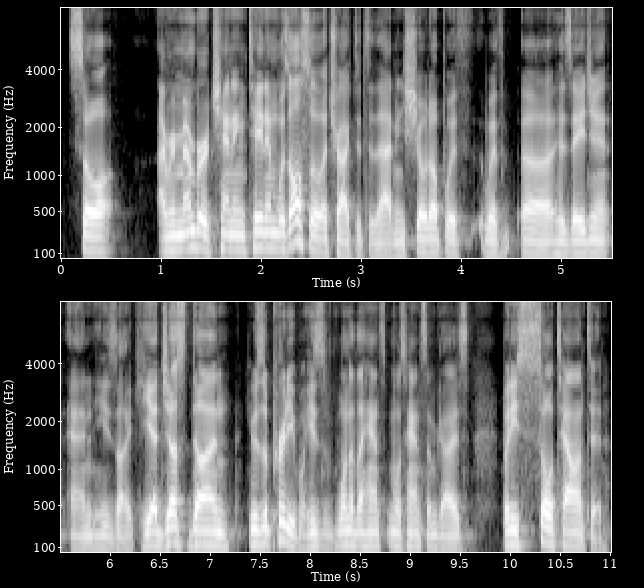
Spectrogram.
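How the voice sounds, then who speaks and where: A man's voice: fairly low pitch, fairly quick, smooth. A man from Los Angeles, a podcast guest, telling stories in a casual, profane, rambling way with frequent restarts. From Los Angeles, Koreatown. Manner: acts out quoted voices. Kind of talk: casual storytelling.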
